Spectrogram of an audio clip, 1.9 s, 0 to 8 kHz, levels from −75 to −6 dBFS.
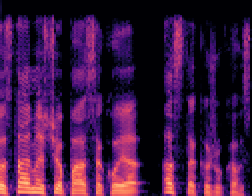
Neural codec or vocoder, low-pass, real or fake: none; 7.2 kHz; real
